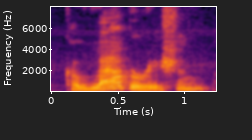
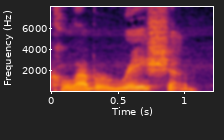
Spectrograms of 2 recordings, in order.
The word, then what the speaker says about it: collaboration: So notice I didn't say collaboration, I said collaboration.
